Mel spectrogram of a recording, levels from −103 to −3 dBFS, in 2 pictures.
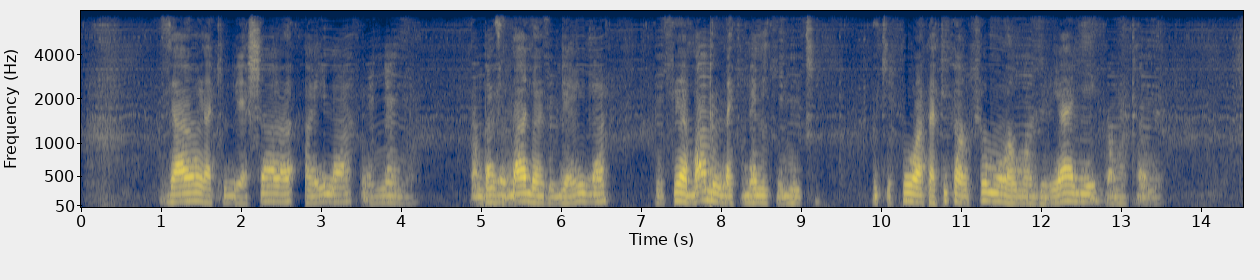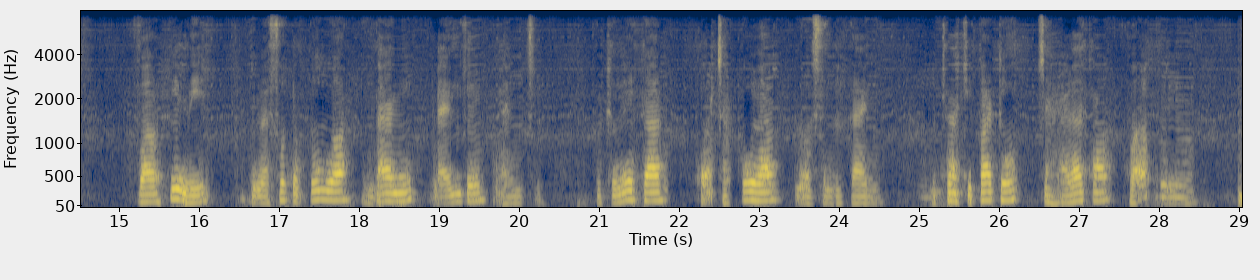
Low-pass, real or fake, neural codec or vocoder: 7.2 kHz; fake; codec, 44.1 kHz, 1.7 kbps, Pupu-Codec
